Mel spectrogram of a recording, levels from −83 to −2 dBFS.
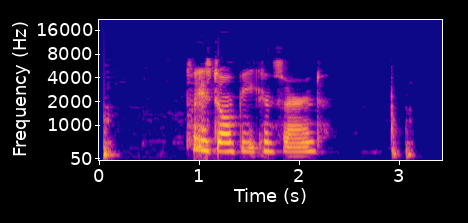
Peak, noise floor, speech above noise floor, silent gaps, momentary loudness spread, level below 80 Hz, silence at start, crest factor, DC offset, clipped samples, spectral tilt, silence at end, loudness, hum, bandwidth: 0 dBFS; -68 dBFS; 52 dB; none; 21 LU; -58 dBFS; 0.05 s; 20 dB; under 0.1%; under 0.1%; -4.5 dB/octave; 0.3 s; -17 LUFS; none; 7.4 kHz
